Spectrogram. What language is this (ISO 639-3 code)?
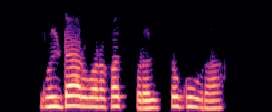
pus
